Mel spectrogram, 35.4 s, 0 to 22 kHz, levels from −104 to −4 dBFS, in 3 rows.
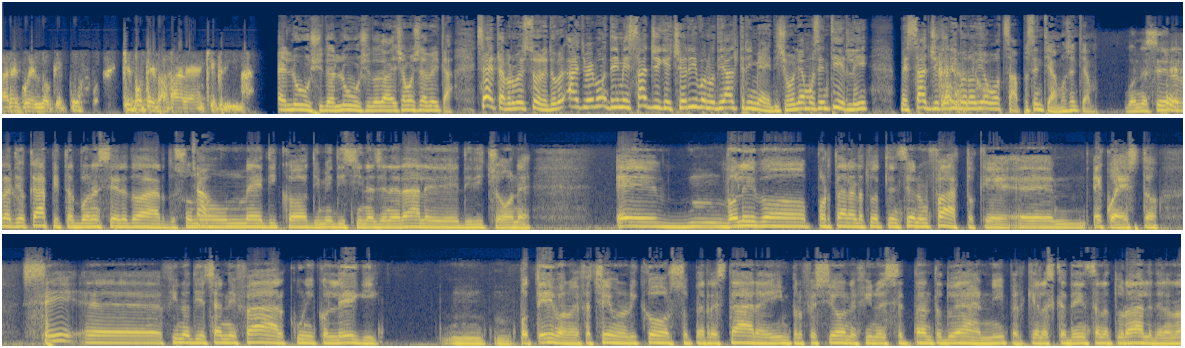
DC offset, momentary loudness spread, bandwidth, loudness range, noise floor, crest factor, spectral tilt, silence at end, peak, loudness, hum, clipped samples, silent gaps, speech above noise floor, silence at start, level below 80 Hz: under 0.1%; 5 LU; 13.5 kHz; 2 LU; -42 dBFS; 12 dB; -5 dB/octave; 0 s; -4 dBFS; -18 LUFS; none; under 0.1%; none; 25 dB; 0 s; -38 dBFS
